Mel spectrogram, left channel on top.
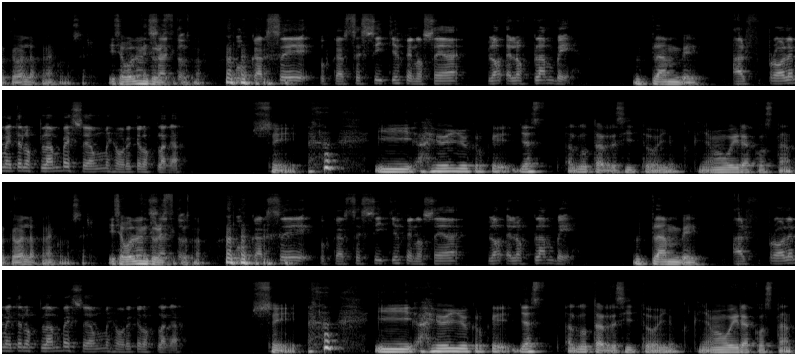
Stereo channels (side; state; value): both; normal; correlation 0.92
